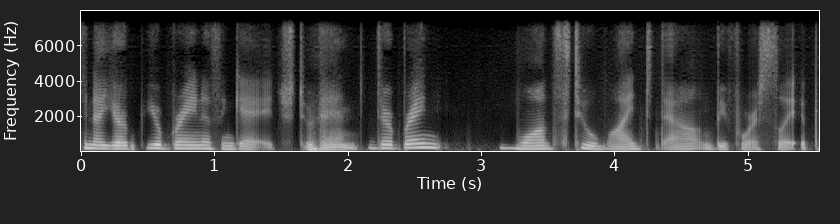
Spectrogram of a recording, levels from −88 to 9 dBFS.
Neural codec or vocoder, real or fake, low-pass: codec, 24 kHz, 0.9 kbps, WavTokenizer, large speech release; fake; 7.2 kHz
